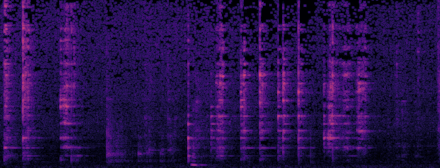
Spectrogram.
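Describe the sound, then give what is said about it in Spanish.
Cooking lutefisk in a pan brings faint metallic clinks and scrapes of utensils and cookware, a steady string of light taps and stirring with no voices. “¿Qué estás cocinando? Lutefish.”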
